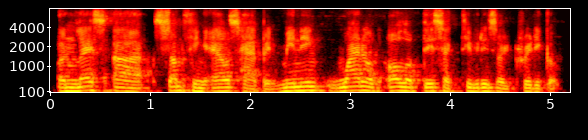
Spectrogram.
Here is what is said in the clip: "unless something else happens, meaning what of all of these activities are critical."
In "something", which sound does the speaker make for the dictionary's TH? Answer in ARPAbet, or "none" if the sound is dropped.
TH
